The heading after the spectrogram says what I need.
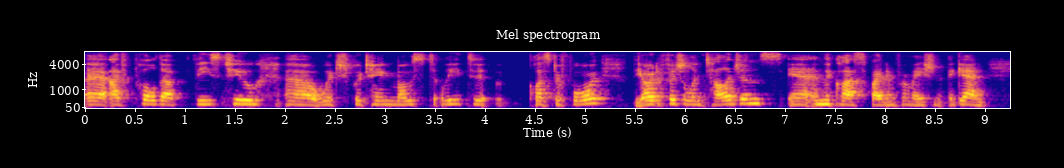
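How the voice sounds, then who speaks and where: A woman's medium pitch holds a fairly even intonation. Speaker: research funding advisor. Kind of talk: webinar presentation. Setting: online webinar. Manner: fast; many fillers and restarts.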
